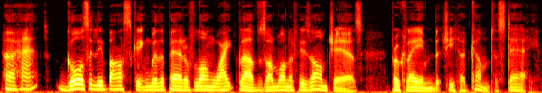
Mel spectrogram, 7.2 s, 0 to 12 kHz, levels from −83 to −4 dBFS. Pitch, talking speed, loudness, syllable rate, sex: 120 Hz, 200 wpm, -18 LUFS, 4.9 syllables/s, male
